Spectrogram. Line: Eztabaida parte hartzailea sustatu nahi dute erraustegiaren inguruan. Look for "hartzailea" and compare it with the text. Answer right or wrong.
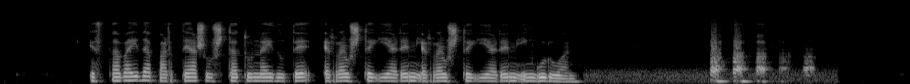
wrong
